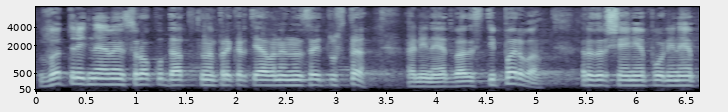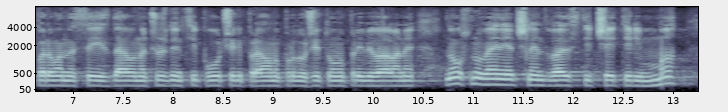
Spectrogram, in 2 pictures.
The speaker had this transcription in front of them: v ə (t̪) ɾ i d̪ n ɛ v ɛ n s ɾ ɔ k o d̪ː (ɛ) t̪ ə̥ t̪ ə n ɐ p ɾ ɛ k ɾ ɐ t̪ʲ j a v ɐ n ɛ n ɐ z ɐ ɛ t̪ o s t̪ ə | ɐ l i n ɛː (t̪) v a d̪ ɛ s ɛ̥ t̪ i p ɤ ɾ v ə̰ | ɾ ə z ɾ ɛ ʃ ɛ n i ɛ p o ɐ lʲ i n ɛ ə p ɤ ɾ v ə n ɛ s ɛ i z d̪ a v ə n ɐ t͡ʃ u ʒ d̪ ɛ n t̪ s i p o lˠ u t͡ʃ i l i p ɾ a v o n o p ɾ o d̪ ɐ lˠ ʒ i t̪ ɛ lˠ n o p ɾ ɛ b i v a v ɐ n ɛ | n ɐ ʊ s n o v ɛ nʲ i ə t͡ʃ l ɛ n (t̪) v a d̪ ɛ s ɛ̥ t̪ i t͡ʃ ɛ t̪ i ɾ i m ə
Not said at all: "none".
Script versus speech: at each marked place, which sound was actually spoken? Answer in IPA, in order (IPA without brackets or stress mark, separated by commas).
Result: t̪, a, d̪, d̪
